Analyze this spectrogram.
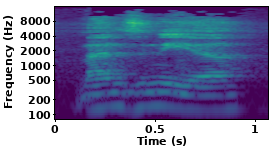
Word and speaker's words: manzanilla: as manzania okay or it's manzanilla if you you know it looks manzanilla but in spanish manzanilla okay real quick this is how you're going to pronounce that manzanilla is a spanish word for chamomile there you go and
